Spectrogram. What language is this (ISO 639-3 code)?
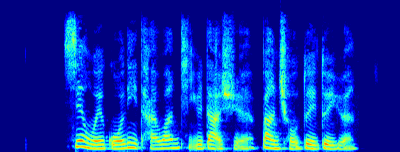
zho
